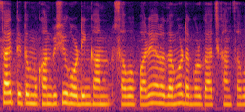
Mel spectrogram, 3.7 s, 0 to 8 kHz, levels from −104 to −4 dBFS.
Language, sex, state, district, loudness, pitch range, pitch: Nagamese, female, Nagaland, Dimapur, -20 LUFS, 215-235 Hz, 220 Hz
